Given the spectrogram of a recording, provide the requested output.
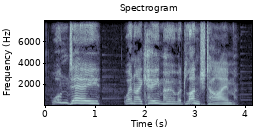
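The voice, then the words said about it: Imitates a nature documentary narrator. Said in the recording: “my best David Attenborough impression of busted lyrics”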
